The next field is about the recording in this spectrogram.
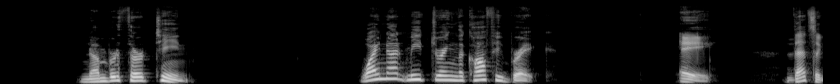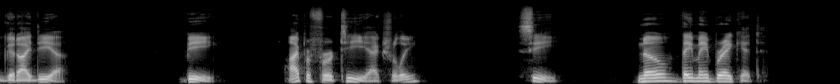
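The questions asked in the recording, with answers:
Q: Why not meet during the coffee break?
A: A: That's a good idea.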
